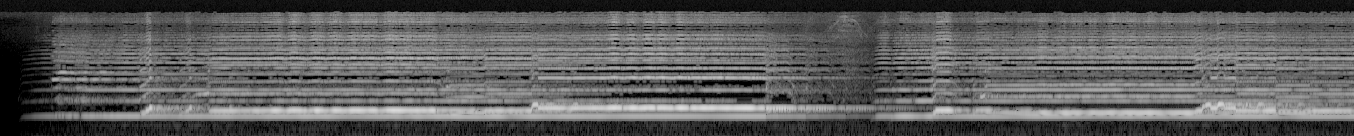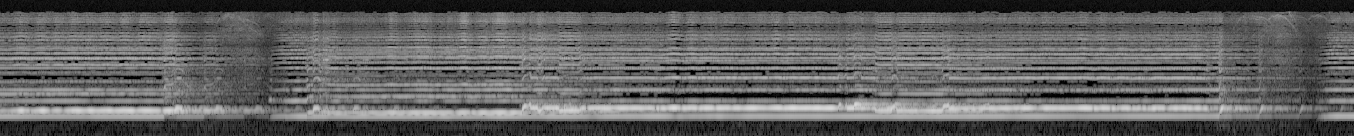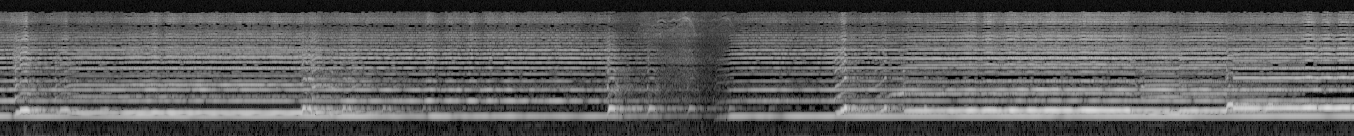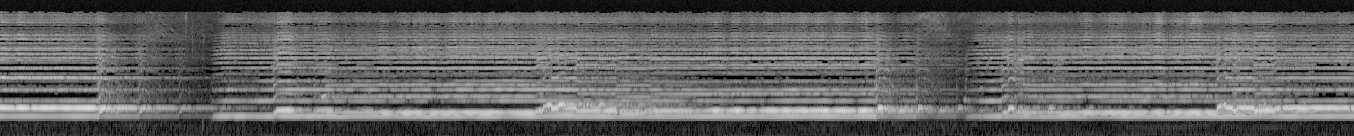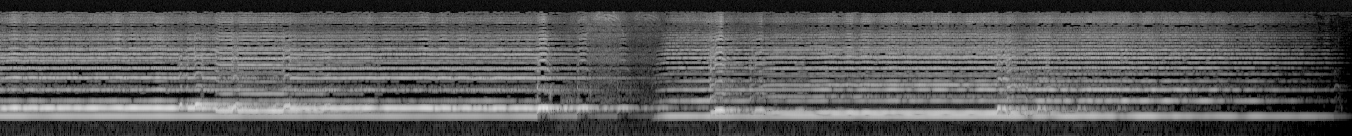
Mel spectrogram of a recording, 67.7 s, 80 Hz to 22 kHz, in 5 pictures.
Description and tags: D5 Native American Style Flute 2
This is my D5 Native American Style backpack flute. I have had some problems with a few who use my stuff as their own and when someone else wants to use it they can't. It is a big mess to get cleared up. So please, please do the right thing so whoever wants to use it can.
D5 flute with a drone overlay.
Enjoy
unplugged, canyon, style, soothing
